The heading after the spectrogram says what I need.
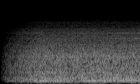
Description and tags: Avion-Reacteur+Amb(st)
General ambiance with a plane in background at Roissy Charles de Gaulle airport recorded on DAT (Tascam DAP-1) with a Rode NT4 by G de Courtivron.
airport, ambiance, plane, roissy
